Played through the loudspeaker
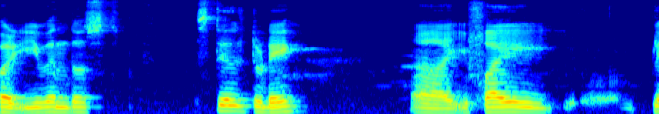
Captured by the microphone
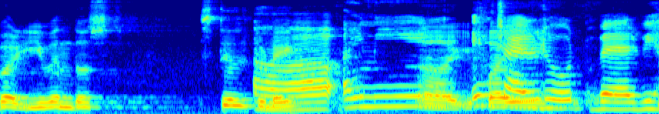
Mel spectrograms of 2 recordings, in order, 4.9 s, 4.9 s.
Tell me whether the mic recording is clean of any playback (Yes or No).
No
